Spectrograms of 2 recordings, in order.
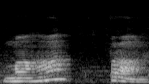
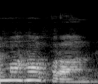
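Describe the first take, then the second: First: महाप्राण drawn out slowly, syllable by syllable; slow spelled-out. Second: Said in the usual way. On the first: Shown as a demonstration. Teacher repeats महाप्राण slowly for the children. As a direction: stretch महाप्राण out slowly so pupils hear each part. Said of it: "दूसरा होता है महाप्राण".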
